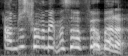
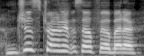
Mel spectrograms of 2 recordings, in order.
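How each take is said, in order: First: Defensive high. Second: Said in the usual way. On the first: Real, not acted. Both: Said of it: "I'm sure, but just".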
